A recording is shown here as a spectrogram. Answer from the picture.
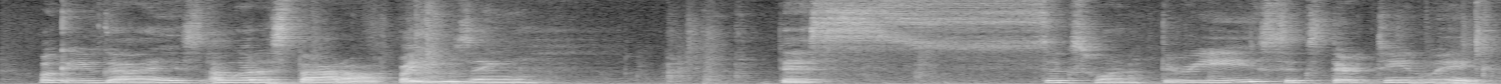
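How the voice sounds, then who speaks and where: A woman talking at a very slow pace, with audible room echo. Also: medium pitch for a woman, ordinary pitch variation. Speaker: beauty YouTuber. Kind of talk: tutorial.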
